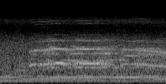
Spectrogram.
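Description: A rooster crows close by in one drawn-out call, loud and clear, with the tone rising and falling and no voices over it.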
